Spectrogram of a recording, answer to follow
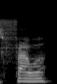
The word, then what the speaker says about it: four: three pronounced as tree, four pronounced as flower, five pronounced as five, six pronounced as six, seven pronounced as seven.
